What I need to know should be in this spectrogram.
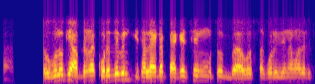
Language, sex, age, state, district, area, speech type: Bengali, male, 30-45, West Bengal, Darjeeling, rural, conversation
